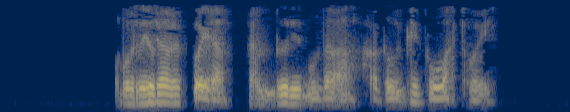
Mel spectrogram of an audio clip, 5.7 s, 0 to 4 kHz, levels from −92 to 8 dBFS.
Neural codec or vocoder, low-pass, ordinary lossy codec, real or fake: autoencoder, 22.05 kHz, a latent of 192 numbers a frame, VITS, trained on one speaker; 3.6 kHz; MP3, 16 kbps; fake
